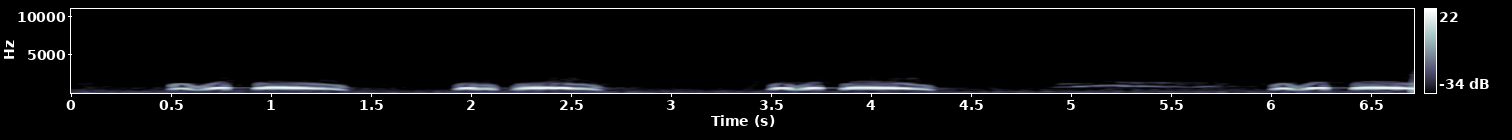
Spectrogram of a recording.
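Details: Spotted dove used as a decoy, giving urging and calling coos to attract wild birds. Four low cooing phrases, each a short double note then a longer drawn-out coo, repeated every one to two seconds.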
